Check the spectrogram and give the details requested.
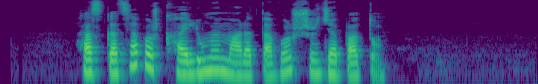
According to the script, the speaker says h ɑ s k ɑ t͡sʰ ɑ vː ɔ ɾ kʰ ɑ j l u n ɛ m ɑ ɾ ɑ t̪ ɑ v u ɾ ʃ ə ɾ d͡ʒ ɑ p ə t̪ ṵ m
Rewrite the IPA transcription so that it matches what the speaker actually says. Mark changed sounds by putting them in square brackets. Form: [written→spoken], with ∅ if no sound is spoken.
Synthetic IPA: h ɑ s k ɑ t͡sʰ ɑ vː ɔ ɾ kʰ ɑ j l u [n→m] ɛ m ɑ ɾ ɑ t̪ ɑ v [u→ɔ] ɾ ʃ ə ɾ d͡ʒ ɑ p [ə→ɑ] t̪ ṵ m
